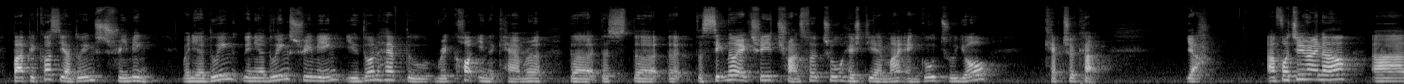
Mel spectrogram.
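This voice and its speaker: A man's voice: a little high, fairly bright tone. A man hosting a live stream, talking casually through his setup with lots of fillers and restarts. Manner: chatty, switches between English and Mandarin, many fillers and restarts. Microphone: camera shotgun mic.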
